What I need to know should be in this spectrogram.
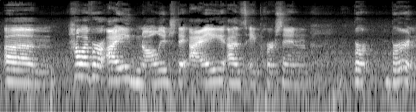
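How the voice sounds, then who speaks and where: A young woman co-hosts a casual podcast, speaking earnestly and thoughtfully. Her voice bounces around an echoey room, and clear background noise sits under it. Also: medium pitch, steady tone, takes it slowly. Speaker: podcast co-host. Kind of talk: casual chat. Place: home, far from the other host.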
